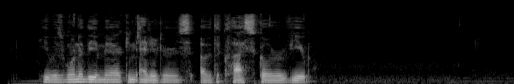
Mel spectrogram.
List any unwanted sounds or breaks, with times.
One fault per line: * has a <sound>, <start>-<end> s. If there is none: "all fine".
all fine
